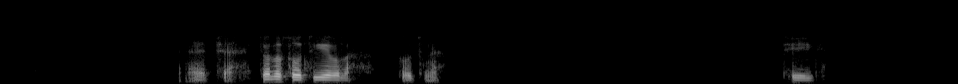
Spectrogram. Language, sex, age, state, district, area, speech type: Dogri, male, 30-45, Jammu and Kashmir, Reasi, rural, conversation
